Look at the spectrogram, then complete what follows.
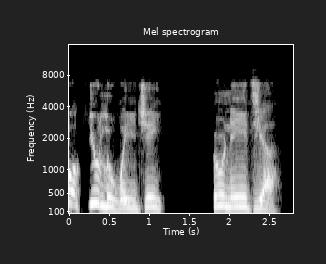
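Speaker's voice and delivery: male New Jersey accent. Joining another speaker's bit, doing Mario as a New Jersey guy. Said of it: "Guy from New Jersey".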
